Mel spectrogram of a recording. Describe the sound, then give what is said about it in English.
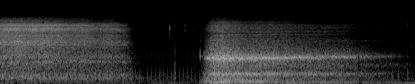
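A deep breath taken alone, with two long, airy rushes of breath separated by a short pause and no talk. “So let's take a deep breath here.”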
